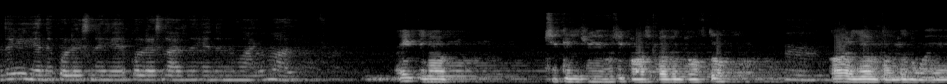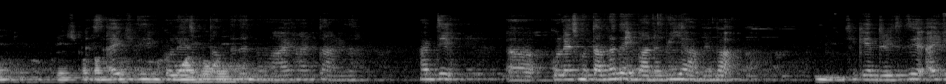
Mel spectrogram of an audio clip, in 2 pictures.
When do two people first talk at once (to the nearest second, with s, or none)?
10 s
